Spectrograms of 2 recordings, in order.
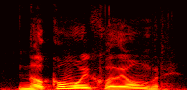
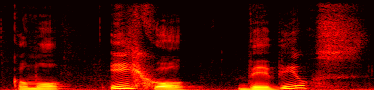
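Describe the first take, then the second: First: Said in the usual way. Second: "como hijo de Dios" drawn out slowly, weight on "hijo"; teacher contrasting son of God with son of man, slow emphatic stress; slow contrastive stress. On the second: Shown as a demonstration.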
